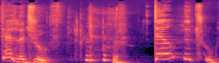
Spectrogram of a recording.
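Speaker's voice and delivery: very high-pitched, swooping, sing-song, insistent pleading tone. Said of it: "that was a little bit of an impression of [name]".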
